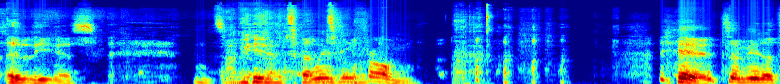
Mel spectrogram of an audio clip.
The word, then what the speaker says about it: Elias: It's pronounced Elias.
